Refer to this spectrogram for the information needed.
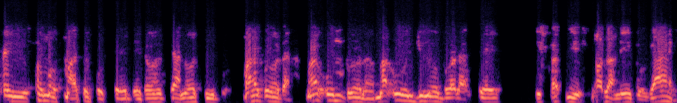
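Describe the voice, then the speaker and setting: Over a tinny, phone-like connection, a husky Nigerian man calls in to a talk show. He speaks emphatically and with passion, circling back over phrases to stress them. The line has a roomy ring to it. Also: medium pitch, quick pace. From southern Nigeria. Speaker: caller to a talk programme. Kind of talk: impassioned phone-in testimony.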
